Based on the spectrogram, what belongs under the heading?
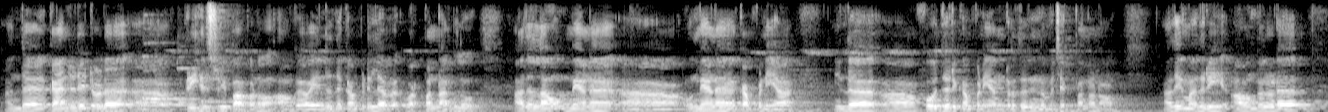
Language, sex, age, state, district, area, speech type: Tamil, male, 30-45, Tamil Nadu, Cuddalore, rural, spontaneous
